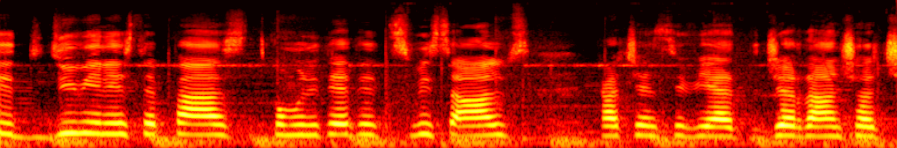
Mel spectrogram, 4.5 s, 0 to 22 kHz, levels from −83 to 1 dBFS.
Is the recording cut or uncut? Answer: uncut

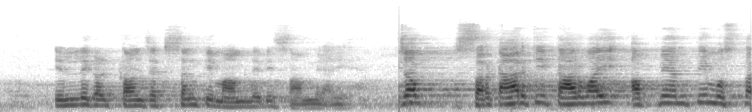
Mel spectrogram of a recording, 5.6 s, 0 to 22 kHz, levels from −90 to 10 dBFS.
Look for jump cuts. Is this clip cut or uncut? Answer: cut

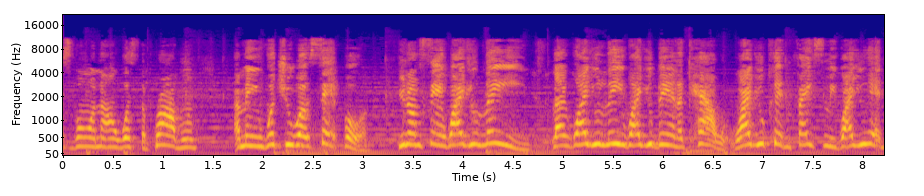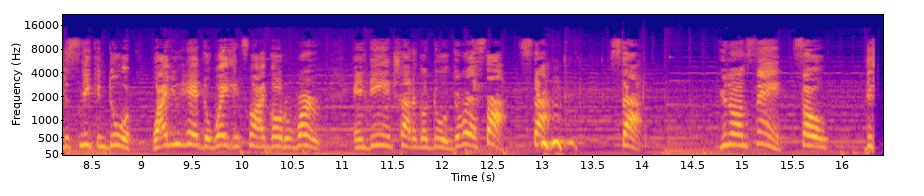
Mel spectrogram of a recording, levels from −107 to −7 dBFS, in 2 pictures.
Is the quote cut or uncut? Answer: uncut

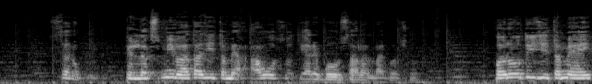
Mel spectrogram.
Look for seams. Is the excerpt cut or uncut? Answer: cut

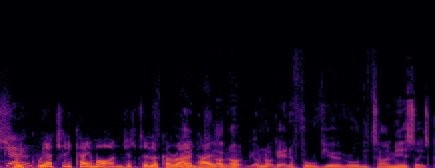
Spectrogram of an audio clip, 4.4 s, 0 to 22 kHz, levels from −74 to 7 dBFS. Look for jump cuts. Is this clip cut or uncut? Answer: uncut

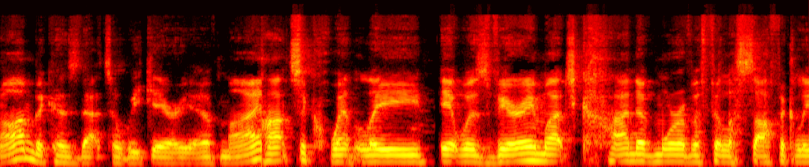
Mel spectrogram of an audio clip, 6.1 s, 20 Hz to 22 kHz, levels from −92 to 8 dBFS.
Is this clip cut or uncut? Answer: cut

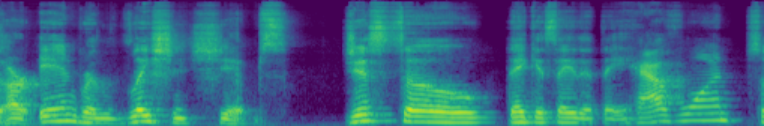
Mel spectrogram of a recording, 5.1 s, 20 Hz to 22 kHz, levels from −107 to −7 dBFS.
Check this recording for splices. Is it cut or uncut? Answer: uncut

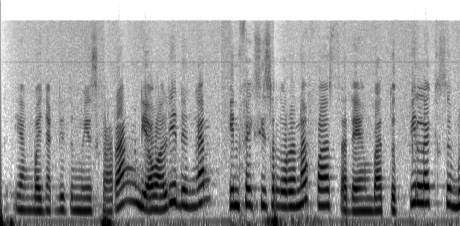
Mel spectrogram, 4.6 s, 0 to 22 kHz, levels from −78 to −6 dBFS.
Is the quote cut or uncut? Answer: cut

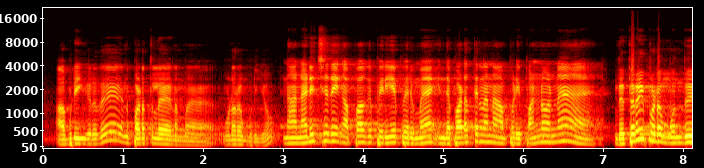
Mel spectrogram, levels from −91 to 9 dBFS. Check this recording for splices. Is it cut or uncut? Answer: cut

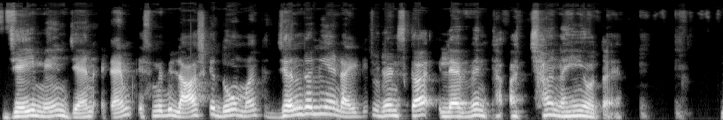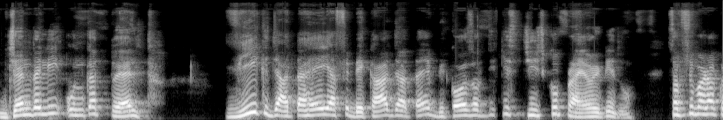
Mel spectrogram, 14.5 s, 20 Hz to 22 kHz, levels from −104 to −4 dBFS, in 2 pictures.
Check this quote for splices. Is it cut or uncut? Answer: cut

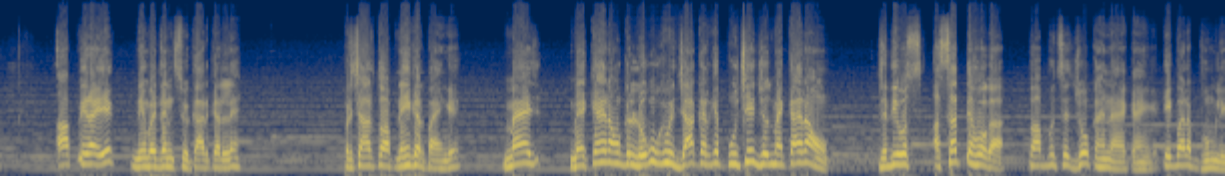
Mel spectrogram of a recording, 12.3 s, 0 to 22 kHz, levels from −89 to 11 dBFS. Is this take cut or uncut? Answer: uncut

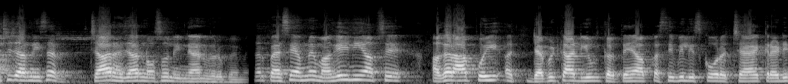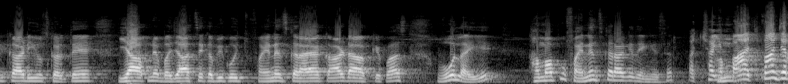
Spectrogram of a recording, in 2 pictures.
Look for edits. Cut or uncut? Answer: cut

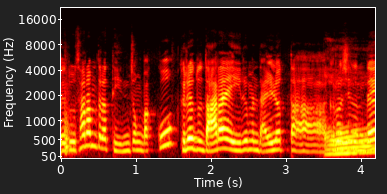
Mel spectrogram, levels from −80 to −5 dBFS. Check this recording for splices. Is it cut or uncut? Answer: uncut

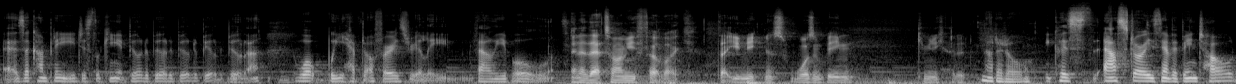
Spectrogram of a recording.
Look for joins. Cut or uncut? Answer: cut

